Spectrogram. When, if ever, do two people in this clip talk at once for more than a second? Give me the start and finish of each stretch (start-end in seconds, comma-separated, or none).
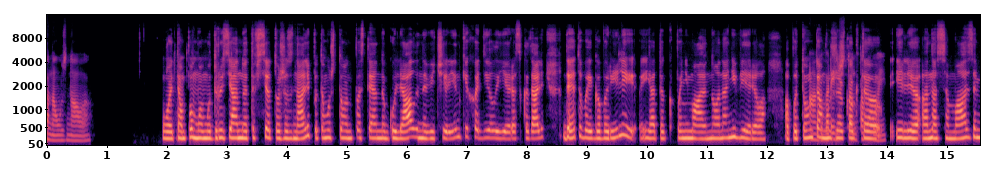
12.7-14.0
